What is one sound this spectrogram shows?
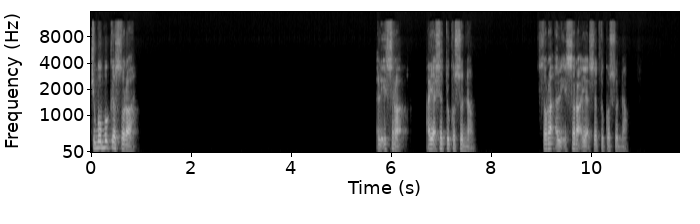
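An older man speaks calmly into a microphone in short phrases with pauses between them.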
